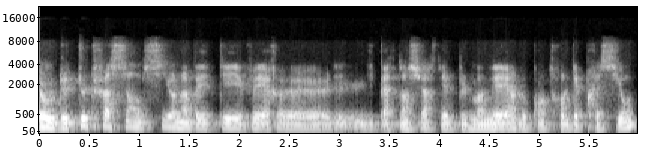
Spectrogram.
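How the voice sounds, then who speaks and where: Speaking very slowly, a man lets out a somewhat breathy voice whose pitch rises and falls in an ordinary way. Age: 50s. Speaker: patient. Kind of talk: testimony.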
